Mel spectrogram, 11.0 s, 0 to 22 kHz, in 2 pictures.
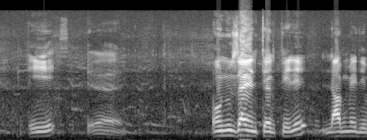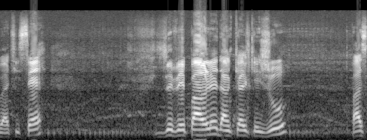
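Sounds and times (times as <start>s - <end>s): faint street background noise: 0.0s - 11.0s
man speaking: 3.2s - 6.2s, 7.6s - 9.8s, 10.8s - 11.0s.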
